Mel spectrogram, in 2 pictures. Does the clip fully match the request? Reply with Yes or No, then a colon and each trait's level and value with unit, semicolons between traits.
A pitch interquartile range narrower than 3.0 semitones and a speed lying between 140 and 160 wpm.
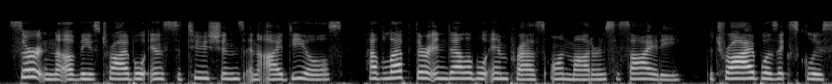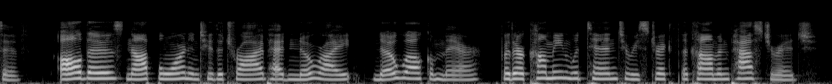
Yes: narrow, 2.4 semitones; average, 150 wpm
